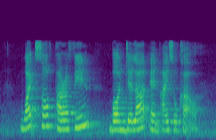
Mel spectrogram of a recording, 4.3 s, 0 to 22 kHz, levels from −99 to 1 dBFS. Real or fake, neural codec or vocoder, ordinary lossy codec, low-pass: real; none; none; 7.2 kHz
